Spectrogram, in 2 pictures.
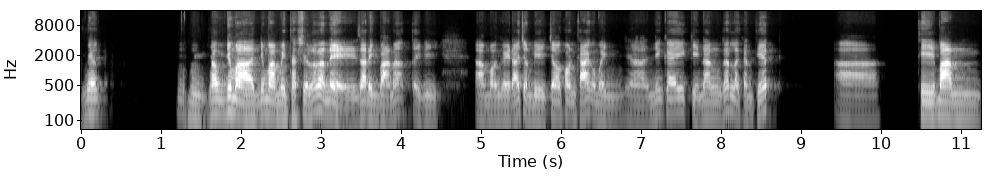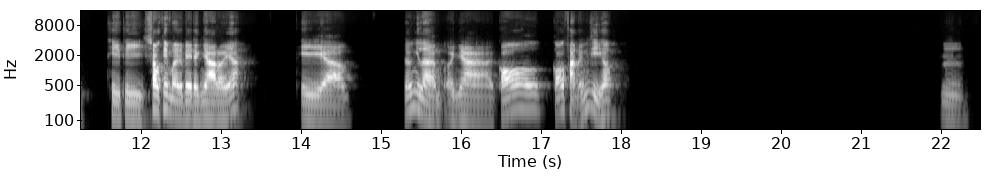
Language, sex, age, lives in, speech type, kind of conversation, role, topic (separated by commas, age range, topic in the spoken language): Vietnamese, male, 30-34, Vietnam, conversation, podcast, host, Bạn đã từng bị lạc ở một nơi xa lạ chưa?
